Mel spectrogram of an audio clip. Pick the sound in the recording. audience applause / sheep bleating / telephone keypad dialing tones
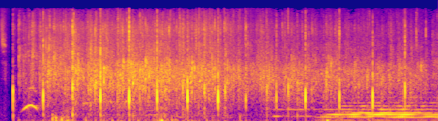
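audience applause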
